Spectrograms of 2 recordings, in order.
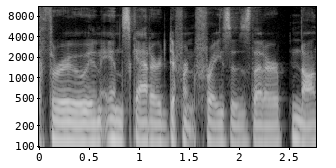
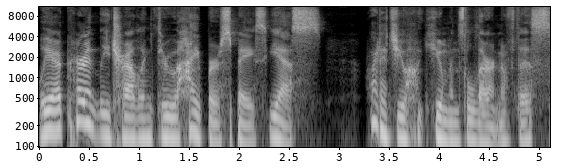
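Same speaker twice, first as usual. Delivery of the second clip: crackling ship-wide intercom voice; 3 semitones higher than usual. The ship's voice answers a human who spoke up, in a crackling ship-wide voice. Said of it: "What are you doing on my ship, / Despicable. / It's crackling over the whole ship".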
